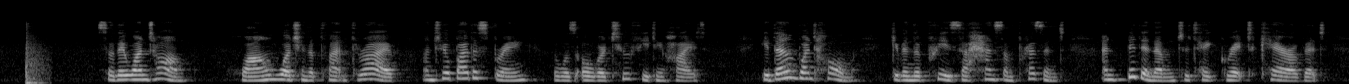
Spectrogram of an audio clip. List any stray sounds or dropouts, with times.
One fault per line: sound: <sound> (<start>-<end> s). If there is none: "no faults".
sound: thud (0.2-0.5 s)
